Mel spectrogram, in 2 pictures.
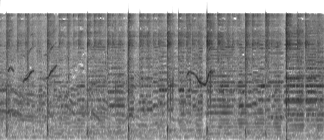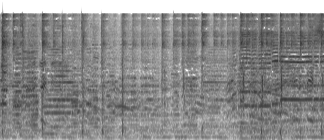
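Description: Southern Italian folk band playing a fast dance tune on diatonic button accordions (organetti), with a frame tambourine struck and jingled in a quick, even rhythm and people whooping along. A shrill reed pipe comes in near the end.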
